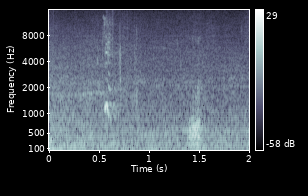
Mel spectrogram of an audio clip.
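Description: A puppy gives one short, high yip about half a second in while play-fighting with a kitten. A person laughs briefly near the end.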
